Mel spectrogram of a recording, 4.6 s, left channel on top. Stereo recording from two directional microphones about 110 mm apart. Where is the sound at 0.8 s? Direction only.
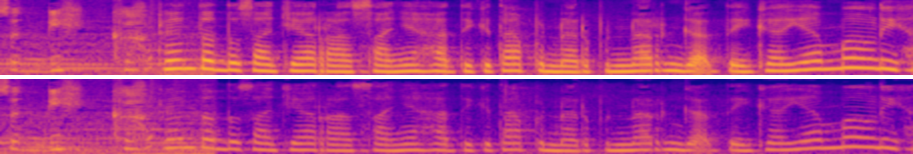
45° left (ahead or behind).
